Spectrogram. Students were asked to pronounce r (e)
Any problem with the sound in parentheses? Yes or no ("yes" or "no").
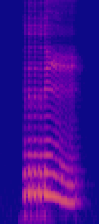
yes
